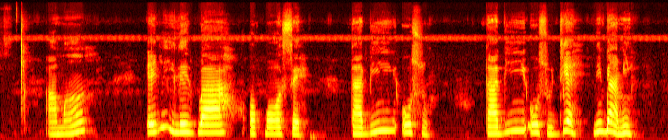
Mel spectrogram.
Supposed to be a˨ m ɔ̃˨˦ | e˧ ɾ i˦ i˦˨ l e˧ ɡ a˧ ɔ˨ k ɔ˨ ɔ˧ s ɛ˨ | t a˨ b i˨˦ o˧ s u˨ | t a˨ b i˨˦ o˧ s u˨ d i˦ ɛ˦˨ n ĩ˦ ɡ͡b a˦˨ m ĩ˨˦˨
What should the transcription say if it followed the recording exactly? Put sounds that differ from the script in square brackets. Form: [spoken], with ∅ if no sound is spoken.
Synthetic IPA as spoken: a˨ m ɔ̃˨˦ | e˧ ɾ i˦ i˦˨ l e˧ [ɡ͡b] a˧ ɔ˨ [k͡p] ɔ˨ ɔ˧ s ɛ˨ | t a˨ b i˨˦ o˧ s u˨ | t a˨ b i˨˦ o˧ s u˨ d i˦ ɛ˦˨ n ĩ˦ ɡ͡b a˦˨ m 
